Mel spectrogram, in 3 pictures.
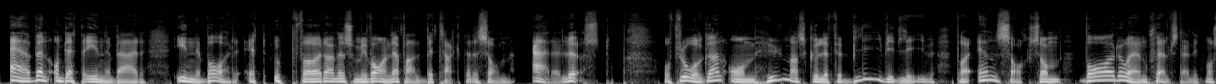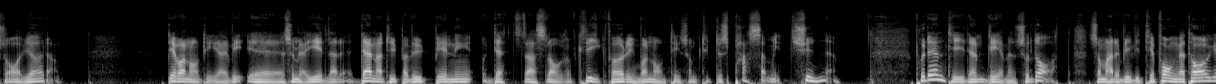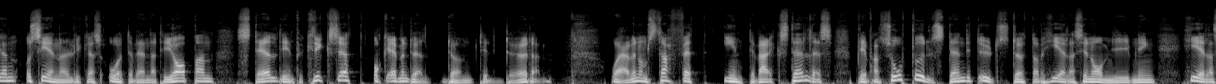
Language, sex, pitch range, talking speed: Swedish, male, 105-140 Hz, 160 wpm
